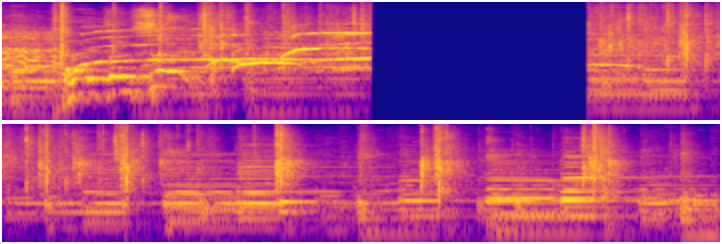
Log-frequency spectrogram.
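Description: Concert audience at a live show cheering, whooping and clapping loudly, a dense crowd roar that cuts out briefly partway and then resumes with scattered shouts over music.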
